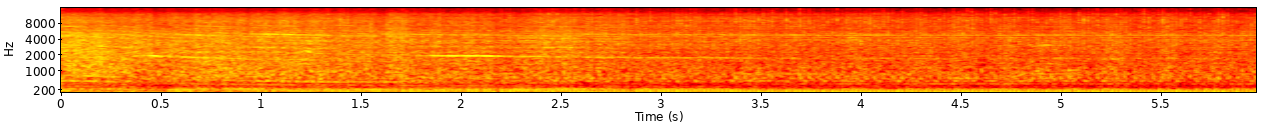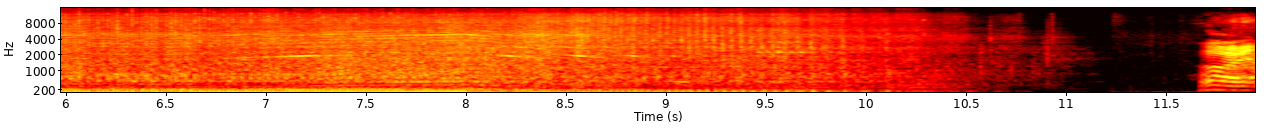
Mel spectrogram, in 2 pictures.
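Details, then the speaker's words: Rare Michigan loader running for the first time in many years, still cold, idles with a steady even rumble and no knocks or stumbles for about ten seconds. It runs beautifully. "BUT MAN, DID YOU HEAR HOW GOOD THIS THING RAN? I can't believe it. I mean, this thing runs like beautifully."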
